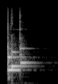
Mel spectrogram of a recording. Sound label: ping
